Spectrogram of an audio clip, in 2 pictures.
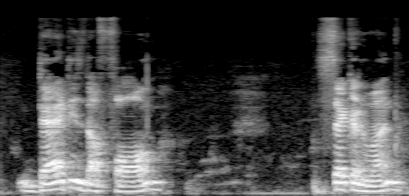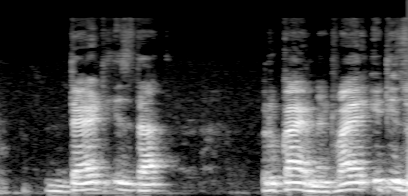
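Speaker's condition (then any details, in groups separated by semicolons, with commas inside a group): No condition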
